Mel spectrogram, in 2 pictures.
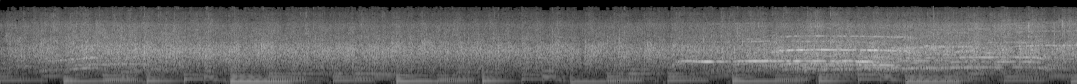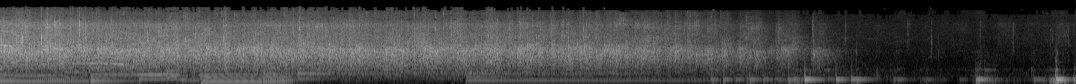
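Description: A crowd applauds Bernard Werber steadily for about eighteen seconds, a dense wash of clapping over a pulsing, rhythmic bass beat, before the clapping thins out and fades to near silence.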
